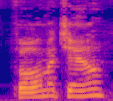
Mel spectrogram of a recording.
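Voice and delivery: upbeat plug. Real, not acted. Creator's sign-off plug.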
